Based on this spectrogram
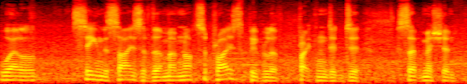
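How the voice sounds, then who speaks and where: A man speaks at a fairly low pitch with very even loudness and fairly even intonation. Noticeable background noise runs underneath. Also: fairly quick pace. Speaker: TV presenter. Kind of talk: live ceremonial broadcast commentary.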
